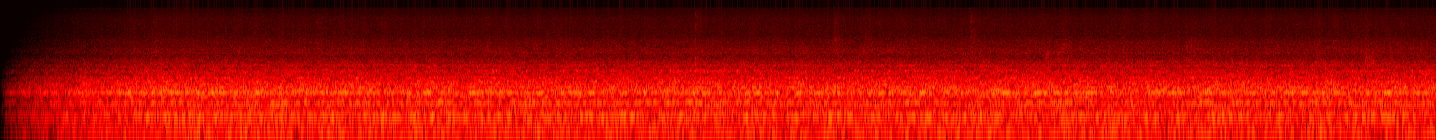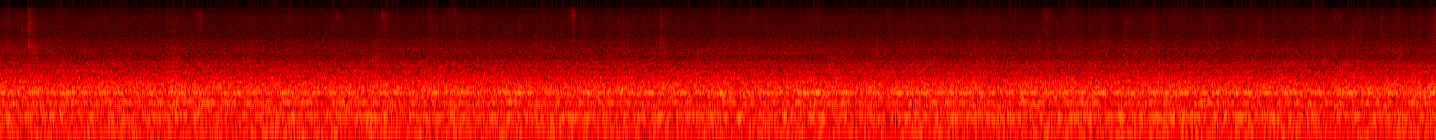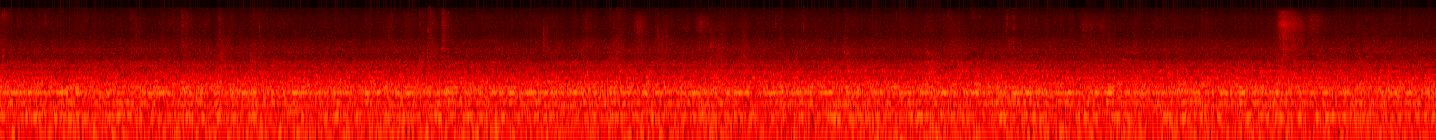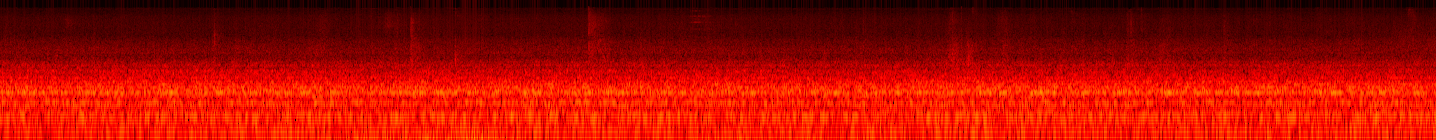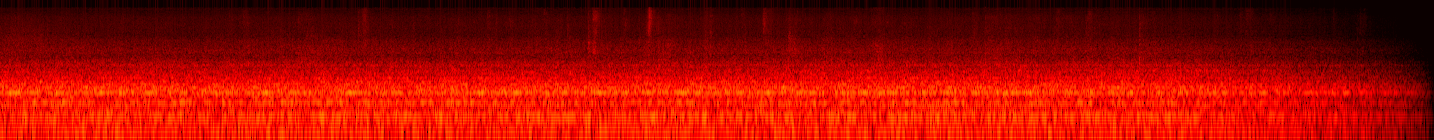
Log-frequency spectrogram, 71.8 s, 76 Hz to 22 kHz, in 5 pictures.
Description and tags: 0297 Noisy device Mullae
Noisy device from the floor.
20120616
